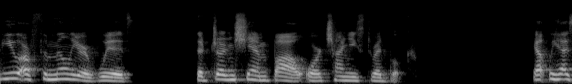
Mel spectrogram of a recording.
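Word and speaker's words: 针线包: But Zhen Xian Bao, it's spelled Z-H-E-N.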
